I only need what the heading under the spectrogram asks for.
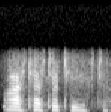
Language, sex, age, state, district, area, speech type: Kashmiri, female, 18-30, Jammu and Kashmir, Pulwama, urban, conversation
